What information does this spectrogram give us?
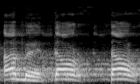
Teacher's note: کیونکہ با حروف مقلقل میں سے ہے، اور تور کے اندر تا کو باریک کریں گے اور رو کو پر کریں گے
